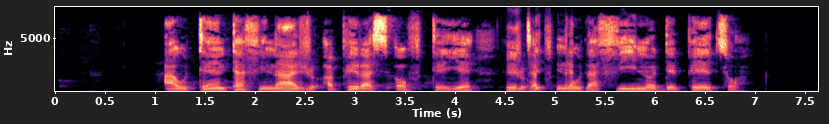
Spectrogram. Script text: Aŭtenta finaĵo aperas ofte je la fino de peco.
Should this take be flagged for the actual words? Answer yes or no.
yes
